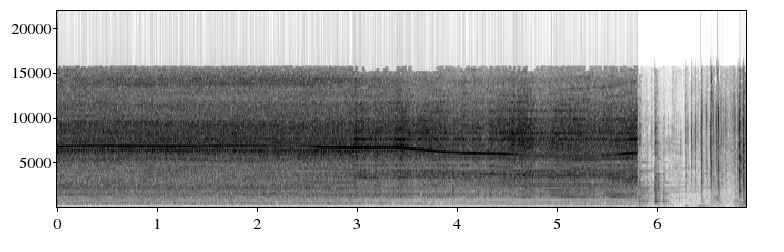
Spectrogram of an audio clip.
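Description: A circular saw whines loudly as it cuts.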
